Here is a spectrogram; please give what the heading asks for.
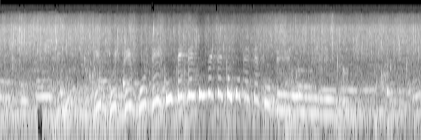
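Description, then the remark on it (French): Bath water bubbling and gurgling in a steady, busy stream of warbling blips as someone makes big bubbles in their bath, loud, with voices present alongside. “Ah, qu'on est bien quand on est dans son bain. On fait des grosses bulles, on joue au sous-marin.”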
